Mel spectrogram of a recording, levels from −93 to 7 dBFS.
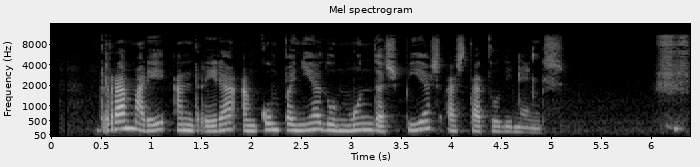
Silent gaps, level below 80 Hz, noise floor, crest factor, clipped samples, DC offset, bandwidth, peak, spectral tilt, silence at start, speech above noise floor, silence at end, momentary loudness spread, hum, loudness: none; -76 dBFS; -71 dBFS; 22 dB; under 0.1%; under 0.1%; 11.5 kHz; -8 dBFS; -6 dB/octave; 0.45 s; 41 dB; 0.05 s; 15 LU; none; -30 LUFS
